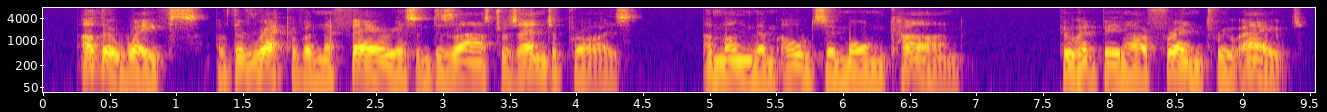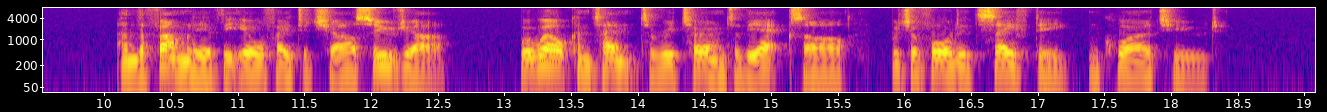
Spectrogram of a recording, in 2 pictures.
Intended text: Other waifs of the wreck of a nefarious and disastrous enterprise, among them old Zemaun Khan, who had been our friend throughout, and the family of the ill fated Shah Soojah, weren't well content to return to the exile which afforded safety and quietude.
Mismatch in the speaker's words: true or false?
true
